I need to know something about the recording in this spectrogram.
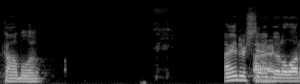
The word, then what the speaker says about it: Kamala: No, it's pronounced Kamala.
